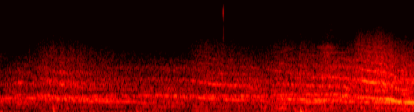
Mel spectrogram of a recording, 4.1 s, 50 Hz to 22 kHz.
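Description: A Formula One car engine from the video game Formula One 06 whines in high, sweeping tones that rise and fall steadily at moderate volume for about four seconds, with no talk.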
